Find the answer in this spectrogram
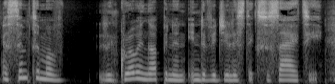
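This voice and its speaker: A woman with a British accent at a very fast pace, in a dry, close sound with no echo. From UK. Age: 20s. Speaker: podcast guest. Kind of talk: casual chat.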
